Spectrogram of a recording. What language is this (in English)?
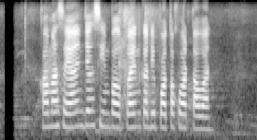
Sundanese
